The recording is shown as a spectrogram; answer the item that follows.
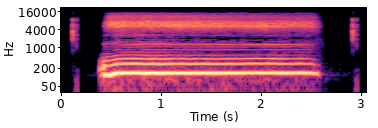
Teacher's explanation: The Z is a voiced consonant, so don't forget to add your voice. Same as all the other fricatives, the Z is a continuous sound, so you should be able to stretch it out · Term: Z sound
